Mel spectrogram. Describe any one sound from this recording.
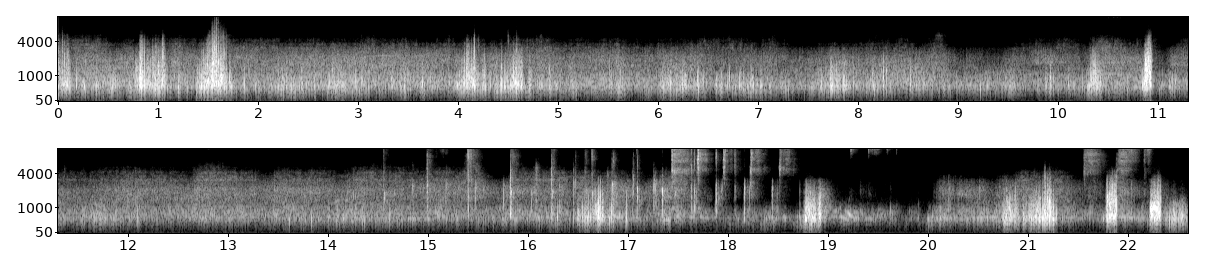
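Wind rushes and buffets loudly against a moving helmet.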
